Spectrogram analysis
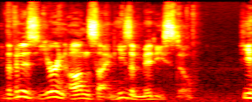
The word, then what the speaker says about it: ensign: No, Tuzak is an on sign right now. My older brother is a midi. On-sign. Yes, that's how it's Okay, I've always pronounced. heard it pronounced ensign.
